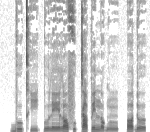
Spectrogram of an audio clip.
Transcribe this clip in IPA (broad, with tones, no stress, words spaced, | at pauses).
buː˦kʰiː˨k͡pu˨ leː˨lɔ˦fu˦ ka˦˨pe˦ nɔ˦ɡʷũ˨ | ɔ˦ɗʊ˦˨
